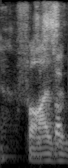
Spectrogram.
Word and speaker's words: Pfizer: Yeah, it's Pfizer, the silent P.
